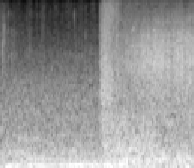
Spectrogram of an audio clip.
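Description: A large bird's wings flap and whoosh through the air.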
